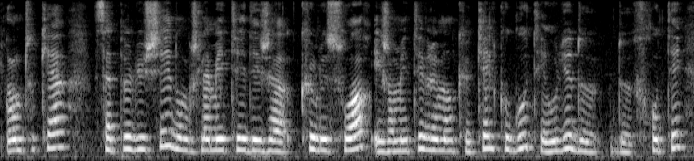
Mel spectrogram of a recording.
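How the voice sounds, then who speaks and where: A woman's voice: medium pitch, moderate pace. Chatty woman reviewing beauty products. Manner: chatty, frequent fillers and asides to viewers. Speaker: beauty vlogger. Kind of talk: casual product review vlog.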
